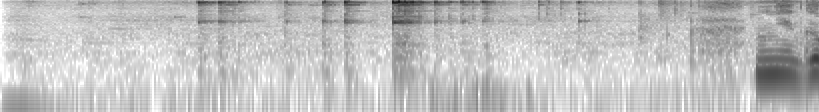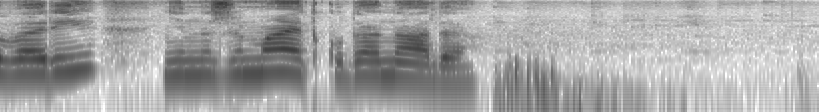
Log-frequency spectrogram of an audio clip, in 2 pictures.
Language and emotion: Russian, neutral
